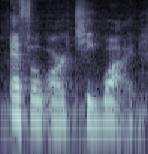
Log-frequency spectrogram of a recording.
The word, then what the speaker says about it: forty: She says 40, and that is kind of like my dad with the pronunciation. So she'll say, "How much did it cost?" I say, "Oh, it was $42," and she's go, "Oh, $42," and I'm like, "No, $42." It has an R in there.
